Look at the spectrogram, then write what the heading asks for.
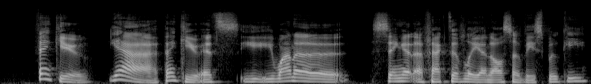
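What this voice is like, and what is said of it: Usual voice. Nothing is said of it.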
